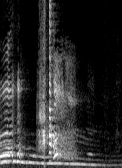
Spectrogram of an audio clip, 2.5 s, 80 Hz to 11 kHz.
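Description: A 4½-month-old baby laughing as he is tickled: one long laugh that starts at once, with a second burst about a second in, its pitch slowly falling as it fades near the end.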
